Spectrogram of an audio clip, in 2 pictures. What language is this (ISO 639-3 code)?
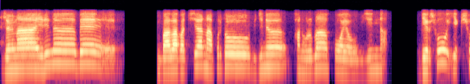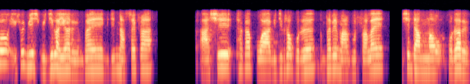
brx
